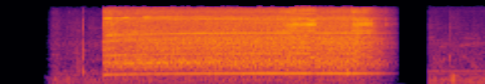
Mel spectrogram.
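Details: Dental handpiece grinding pressure spots off a bite appliance during treatment of an adult woman with complex TMD: a steady, high-pitched whine lasting about three seconds.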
